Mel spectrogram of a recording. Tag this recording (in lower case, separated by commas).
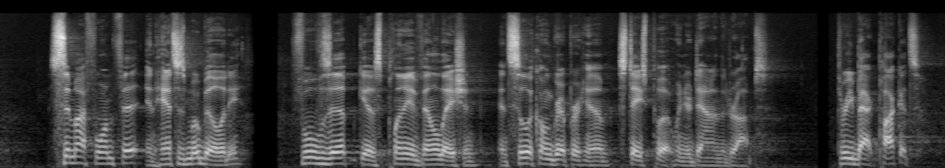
speech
